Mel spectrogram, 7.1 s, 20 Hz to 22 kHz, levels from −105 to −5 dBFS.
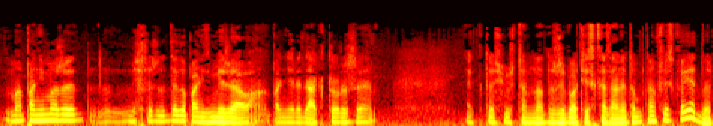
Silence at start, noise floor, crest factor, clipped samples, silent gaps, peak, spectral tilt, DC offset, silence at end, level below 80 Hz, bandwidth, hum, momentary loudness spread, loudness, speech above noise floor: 0.05 s; -52 dBFS; 16 dB; under 0.1%; none; -12 dBFS; -8 dB/octave; under 0.1%; 0 s; -46 dBFS; 11.5 kHz; none; 12 LU; -29 LUFS; 24 dB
